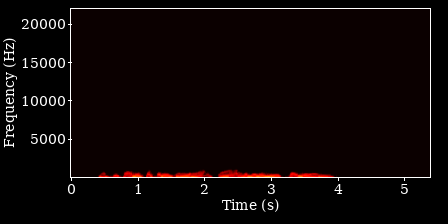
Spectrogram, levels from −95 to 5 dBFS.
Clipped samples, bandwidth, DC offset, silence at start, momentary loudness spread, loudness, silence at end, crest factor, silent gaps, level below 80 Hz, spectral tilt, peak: under 0.1%; 1 kHz; under 0.1%; 0.4 s; 14 LU; -52 LUFS; 1.45 s; 16 dB; 2.12-2.19 s; -72 dBFS; -13.5 dB/octave; -36 dBFS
